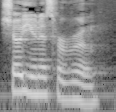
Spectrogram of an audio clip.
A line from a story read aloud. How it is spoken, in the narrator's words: she said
